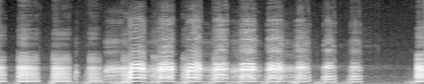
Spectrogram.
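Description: Duck call blown close by, a rapid run of quacks at about five a second that quickens slightly and stops about three and a half seconds in; a new run of quacks starts right at the end.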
